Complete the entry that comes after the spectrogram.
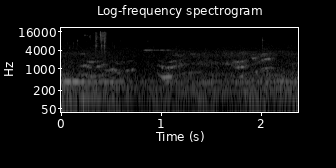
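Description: Cats making a brief, faint caterwauling meow or two in a home kitchen, quiet and somewhat distant, with light household noise around them and no talking.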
